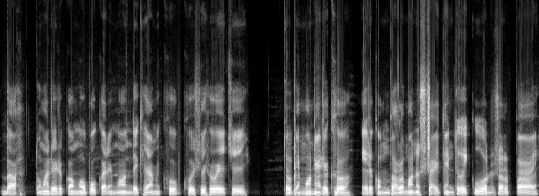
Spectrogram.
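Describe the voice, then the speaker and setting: Guy doing a kind old cartoon sage, croaky fry all through, flat melody, dry sound. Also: mid-range voice, measured pace, dry recording. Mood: kindly, solemn. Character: kindly, wise old man of the forest.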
